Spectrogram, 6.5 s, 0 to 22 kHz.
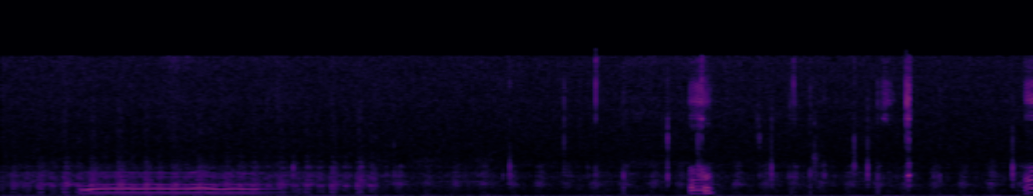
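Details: Bernese Mountain Dog during a home birth in July 2013, delivering the first of nine puppies. One drawn-out, steady, high whine lasts over a second, followed by faint rustling and a short, sharp squeak.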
